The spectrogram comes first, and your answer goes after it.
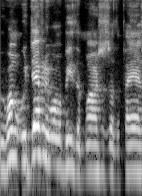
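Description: A man with a Mississippi accent talks with ordinary pitch variation. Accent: Southern US (Mississippi). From US South. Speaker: football coach. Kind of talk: interview. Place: home room.

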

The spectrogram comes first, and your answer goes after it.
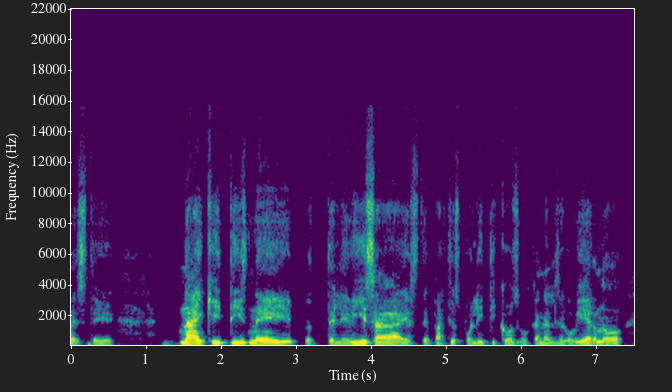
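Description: A man talks at a medium pitch with ordinary pitch variation. It is a normal speaking voice. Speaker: voice-over announcer and voice acting teacher. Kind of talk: interview conversation.

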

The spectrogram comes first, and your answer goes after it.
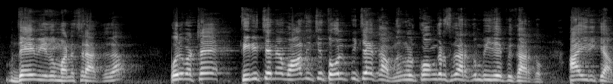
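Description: With ordinary pitch variation, a man talks in an animated tone. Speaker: political commentator. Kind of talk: TV panel debate. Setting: TV studio.

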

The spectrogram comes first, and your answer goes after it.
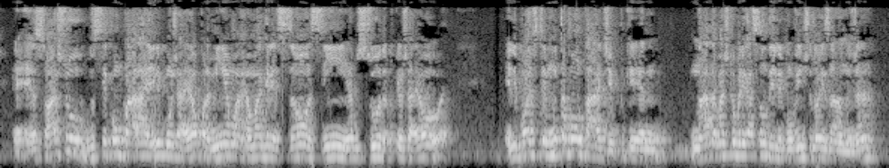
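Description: Noticeable background noise sits behind a man with a fairly high pitch. His loudness stays very even, with ordinary pitch variation. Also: moderate pace. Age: 20s. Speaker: football fan website co-founder. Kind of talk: interview.

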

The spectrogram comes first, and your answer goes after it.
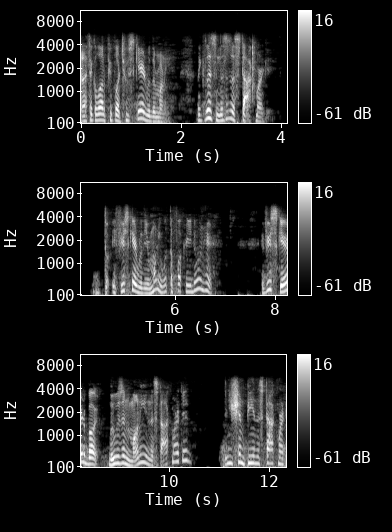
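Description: A man talks at a very fast pace, the sound dry with no echo and light background noise. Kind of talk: casual vlog rant. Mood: blunt, opinionated, mildly annoyed. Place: home room. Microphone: webcam.

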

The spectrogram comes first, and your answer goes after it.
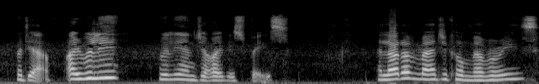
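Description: Recorded dry with no echo, a woman talks at a moderate pace with ordinary pitch variation. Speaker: vlogger. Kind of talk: casual vlog chat. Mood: relaxed, nostalgic. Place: garden. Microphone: phone near.

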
